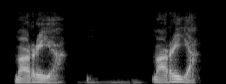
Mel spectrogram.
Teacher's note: The R's are rolling R's, and that's the way it should be pronounced.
